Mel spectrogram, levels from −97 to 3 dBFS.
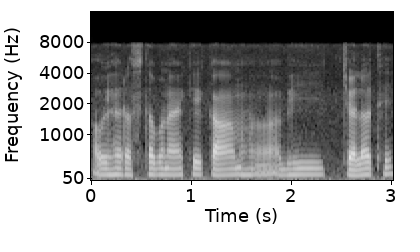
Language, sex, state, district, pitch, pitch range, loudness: Chhattisgarhi, male, Chhattisgarh, Rajnandgaon, 130 Hz, 125-135 Hz, -20 LUFS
